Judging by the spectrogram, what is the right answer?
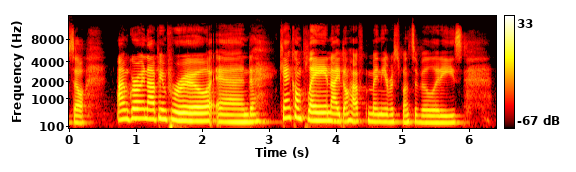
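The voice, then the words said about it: Peruvian accent. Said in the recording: “I'm from Peru. That's where the accent comes from.”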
